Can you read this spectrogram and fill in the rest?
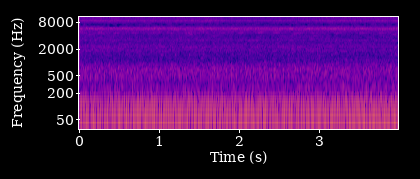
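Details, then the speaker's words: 2000 Jeep Grand Cherokee at idle after fan motor and radiator replacement, temp near 210: steady low whooshing roar, electric cooling fan kicking on with no rattle, tick or scrape; temperature now drops, previously kept climbing; normal fan operation. "I can hear the fan running let's watch what it does before the fan would run in it would just keep climbing because it wasn't spinning at the rate rpm"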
